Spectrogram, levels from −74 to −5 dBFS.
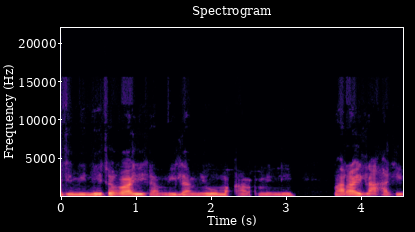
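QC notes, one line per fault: throughout, Opus compression: the speech was likely encoded with Opus in its hybrid mode at a low rate that fits about 16 kbps. The lower band is modelled, not preserved, and the upper band is rebuilt from coarse energies, so the sound is plainly muffled, hoarse and grainy.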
